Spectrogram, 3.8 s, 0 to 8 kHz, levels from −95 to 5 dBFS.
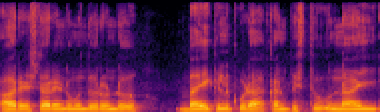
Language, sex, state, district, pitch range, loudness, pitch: Telugu, male, Telangana, Mahabubabad, 130-145 Hz, -16 LUFS, 135 Hz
